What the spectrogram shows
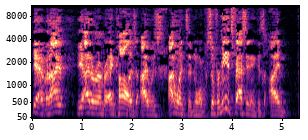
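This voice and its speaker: A man with an American accent speaks very fast at a fairly high pitch, with lively intonation. Noticeable background noise runs behind him. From New Jersey. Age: 20s. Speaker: podcast host. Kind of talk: casual chat.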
